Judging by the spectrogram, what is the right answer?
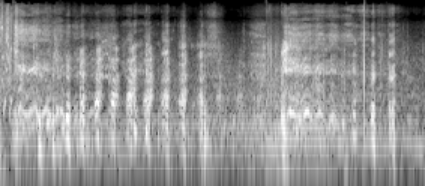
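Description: People laughing and chuckling, in quick repeated bursts, with a few indistinct voices.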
